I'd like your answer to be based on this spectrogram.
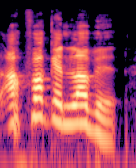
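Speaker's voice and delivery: ordinary talk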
